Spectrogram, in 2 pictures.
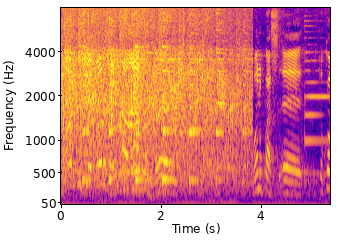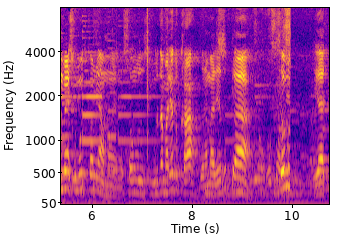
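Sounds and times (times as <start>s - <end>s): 
audience applause: 0.0s - 3.8s
voices calling and talking: 0.0s - 3.8s
speech: 4.2s - 10.7s.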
